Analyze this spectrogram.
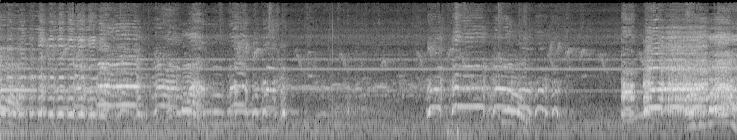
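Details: Kokok Balenggek roosters train together in Ampang Kualo, Kota Solok, West Sumatra. Bursts of multi-syllable staircase crows come and go in waves, with quieter gaps between rounds of overlapping birds.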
